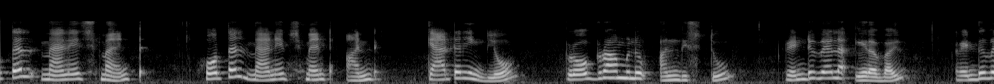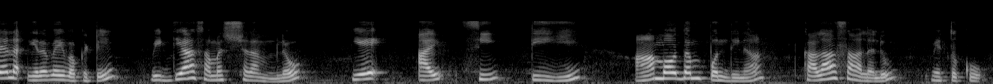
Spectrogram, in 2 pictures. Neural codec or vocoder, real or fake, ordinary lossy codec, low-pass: codec, 16 kHz, 2 kbps, X-Codec, HuBERT features, trained on balanced general audio; fake; none; none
